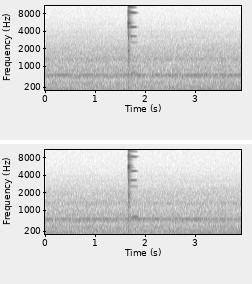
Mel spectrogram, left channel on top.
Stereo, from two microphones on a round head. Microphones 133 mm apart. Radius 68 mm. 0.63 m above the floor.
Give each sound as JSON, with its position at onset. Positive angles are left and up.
{"t": 1.6, "sound": "a bell", "side_deg": 35, "distance_m": 1.2}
